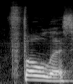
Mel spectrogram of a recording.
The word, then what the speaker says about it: Pholus: that you may not know about and i pronounce this pholus it's p-h-o-l-u-s um it's very similar to sharon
